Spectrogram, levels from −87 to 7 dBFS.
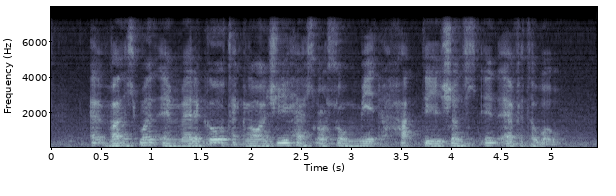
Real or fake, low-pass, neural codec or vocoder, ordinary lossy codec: fake; 7.2 kHz; vocoder, 24 kHz, 100 mel bands, Vocos; none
